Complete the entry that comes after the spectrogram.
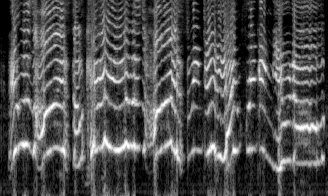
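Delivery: very high, loud, drawn-out confession; imitated scream. Retelling friend screaming the prank confession, mock scream. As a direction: scream it out like a hammed-up outburst. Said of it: "Ezra decided to scream".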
